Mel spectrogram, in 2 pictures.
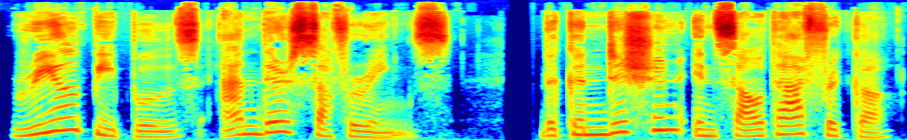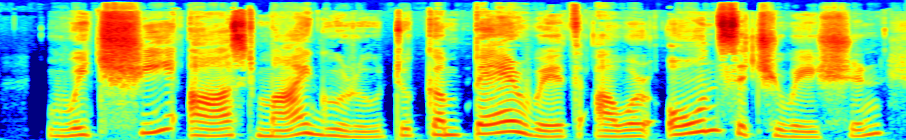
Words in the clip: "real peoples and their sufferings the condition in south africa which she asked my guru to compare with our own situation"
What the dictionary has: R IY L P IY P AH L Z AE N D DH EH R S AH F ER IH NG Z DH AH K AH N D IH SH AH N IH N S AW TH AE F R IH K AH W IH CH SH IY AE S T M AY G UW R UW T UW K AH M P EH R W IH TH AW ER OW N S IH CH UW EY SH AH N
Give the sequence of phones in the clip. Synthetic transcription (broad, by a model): R IY L P IY P AH L Z AE N D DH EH R S AH F ER IH NG Z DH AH K AH N D IH SH AH N IH N S AW T AE F R IH K AH W IH CH SH IY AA S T M AY G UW R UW T UW K AH M P EH R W IH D AW ER OW N S IH CH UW EY SH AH N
